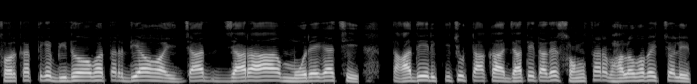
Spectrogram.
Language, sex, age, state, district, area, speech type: Bengali, male, 30-45, West Bengal, Nadia, rural, spontaneous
